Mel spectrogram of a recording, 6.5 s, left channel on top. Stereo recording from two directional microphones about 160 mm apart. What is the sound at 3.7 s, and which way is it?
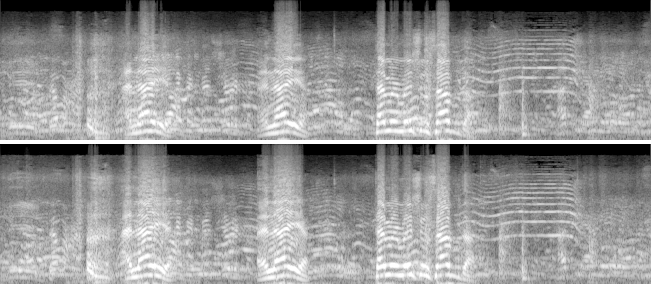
Speech, 15° right (ahead or behind).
